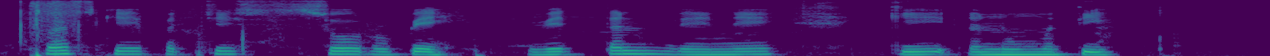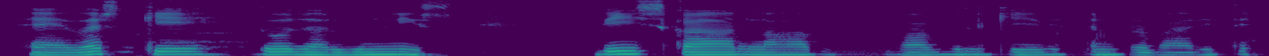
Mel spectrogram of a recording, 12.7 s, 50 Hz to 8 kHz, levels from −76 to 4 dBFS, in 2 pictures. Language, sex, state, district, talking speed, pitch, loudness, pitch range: Hindi, male, Rajasthan, Churu, 110 wpm, 140 Hz, -34 LUFS, 135-150 Hz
